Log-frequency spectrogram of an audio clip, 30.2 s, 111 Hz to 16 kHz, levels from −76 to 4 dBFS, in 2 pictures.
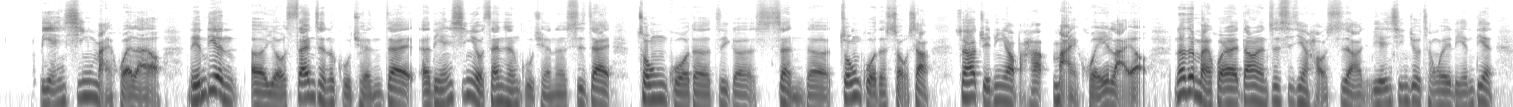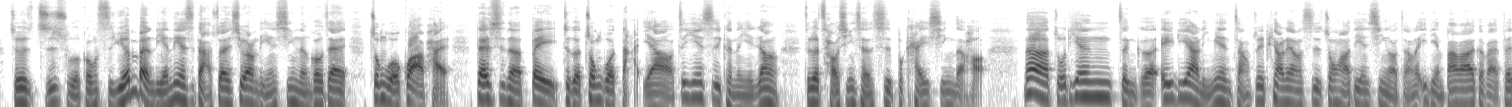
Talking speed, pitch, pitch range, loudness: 305 characters per minute, 130 Hz, 110-150 Hz, -25 LUFS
